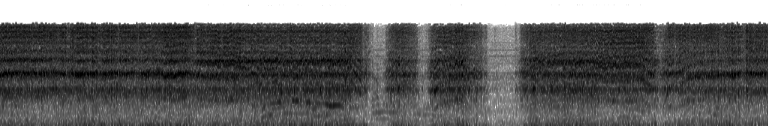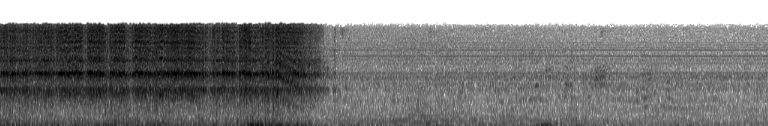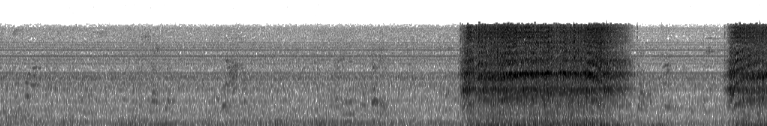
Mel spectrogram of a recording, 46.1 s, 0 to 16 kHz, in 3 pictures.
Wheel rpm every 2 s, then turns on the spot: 230, 230, 210, 140, 70, 110, 160, 220, 230, 230, 150, 0, 0, 0, 0, 0, 0, 0, 0, 0, 170, 110, 40.
none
